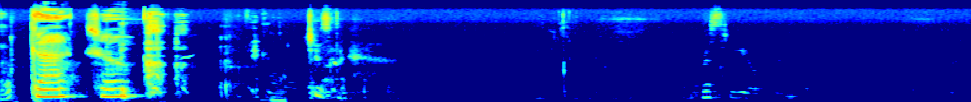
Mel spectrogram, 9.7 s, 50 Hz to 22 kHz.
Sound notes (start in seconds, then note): 1.3 coordinator laughs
